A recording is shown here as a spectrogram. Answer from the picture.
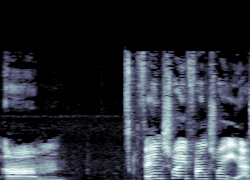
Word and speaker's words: feng shui: your sage your candles your incense a study Fung Shui um Feng Shui from sweetie I said it right so that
